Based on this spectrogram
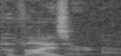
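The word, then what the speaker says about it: Pfizer: two doses of that pavisor uh i think that's how you pronounce it the p-f-i-z-e-r alexander graham bell didn't invent the name phone for us to not say that p behind anything anyways did i tell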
